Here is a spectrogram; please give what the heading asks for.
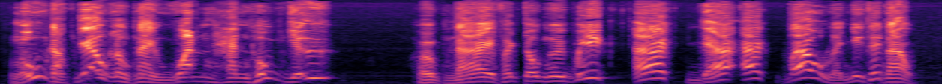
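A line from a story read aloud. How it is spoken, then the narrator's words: Angry. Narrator (Vietnamese): Đạo sĩ râu dài giận dữ nói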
